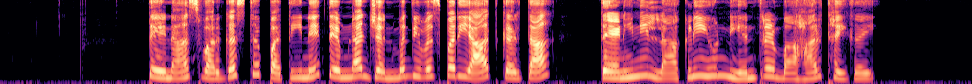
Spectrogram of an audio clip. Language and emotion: Gujarati, sad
